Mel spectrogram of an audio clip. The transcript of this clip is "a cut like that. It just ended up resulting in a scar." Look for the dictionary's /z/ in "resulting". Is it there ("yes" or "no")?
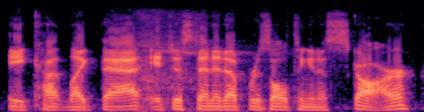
yes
